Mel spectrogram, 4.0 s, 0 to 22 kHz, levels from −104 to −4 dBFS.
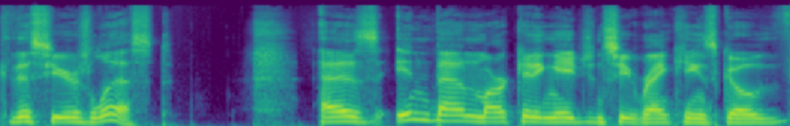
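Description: No technical faults can be heard in this speech recording.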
